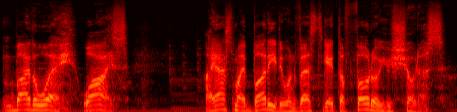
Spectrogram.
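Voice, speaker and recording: Big blunt game worker: sharp bright voice, casual and forthright, music behind. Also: male voice, medium pitch, lively intonation, normal speed. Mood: friendly, concerned. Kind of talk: video game story dialogue acting.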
